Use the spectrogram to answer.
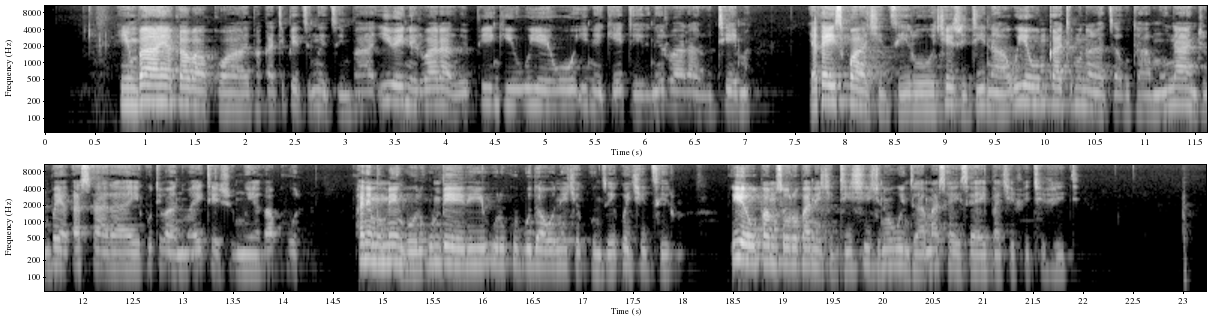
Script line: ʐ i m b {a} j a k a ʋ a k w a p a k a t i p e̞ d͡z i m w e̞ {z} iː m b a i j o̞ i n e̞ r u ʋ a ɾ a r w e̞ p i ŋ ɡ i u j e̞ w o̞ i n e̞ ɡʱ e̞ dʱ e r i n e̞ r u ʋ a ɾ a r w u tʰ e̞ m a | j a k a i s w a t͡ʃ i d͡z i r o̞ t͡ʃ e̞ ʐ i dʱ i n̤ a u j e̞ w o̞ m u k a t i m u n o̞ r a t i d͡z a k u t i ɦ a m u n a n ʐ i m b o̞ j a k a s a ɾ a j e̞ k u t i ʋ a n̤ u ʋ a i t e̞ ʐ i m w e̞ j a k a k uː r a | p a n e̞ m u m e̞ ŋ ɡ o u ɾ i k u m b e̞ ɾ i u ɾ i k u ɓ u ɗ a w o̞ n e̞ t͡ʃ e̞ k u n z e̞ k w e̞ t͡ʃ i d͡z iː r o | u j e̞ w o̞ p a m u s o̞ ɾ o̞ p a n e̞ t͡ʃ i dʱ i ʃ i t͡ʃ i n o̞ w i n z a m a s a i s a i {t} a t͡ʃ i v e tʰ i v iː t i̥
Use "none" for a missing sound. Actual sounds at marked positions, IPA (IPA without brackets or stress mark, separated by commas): a, d͡z, p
